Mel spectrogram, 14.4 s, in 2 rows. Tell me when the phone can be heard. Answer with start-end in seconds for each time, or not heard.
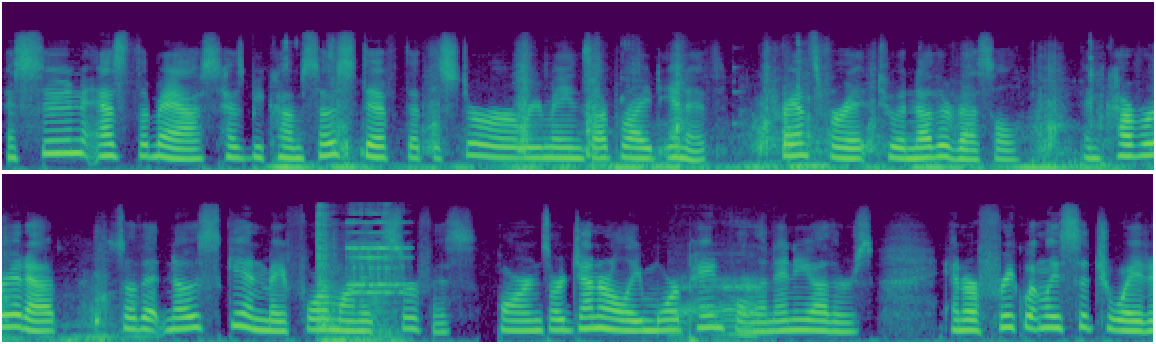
9.2-9.8.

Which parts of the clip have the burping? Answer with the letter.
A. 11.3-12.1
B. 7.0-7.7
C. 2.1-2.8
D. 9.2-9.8
A.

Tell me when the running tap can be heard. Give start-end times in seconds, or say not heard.
not heard.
